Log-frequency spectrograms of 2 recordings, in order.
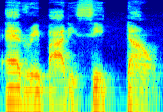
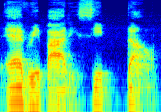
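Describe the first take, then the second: First: The vowel in 'sit' sounds like 'seat'. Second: The vowel in 'sit' sounds like 'seat'.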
